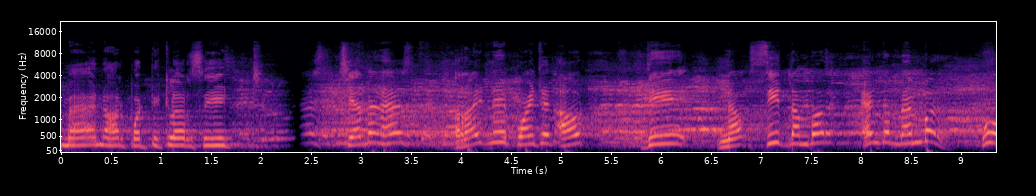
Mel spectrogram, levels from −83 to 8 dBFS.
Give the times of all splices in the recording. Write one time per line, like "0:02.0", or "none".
0:02.4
